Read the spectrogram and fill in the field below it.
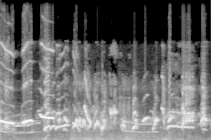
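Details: Oriental magpie-robin in breeding condition, sound used as a lure: bright, rapid, varied whistles and chirps with a few long descending slurred notes, delivered without pause.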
